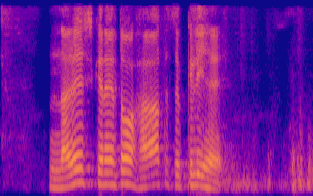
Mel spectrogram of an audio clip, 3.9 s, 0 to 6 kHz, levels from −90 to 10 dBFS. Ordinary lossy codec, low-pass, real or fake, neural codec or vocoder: AAC, 32 kbps; 5.4 kHz; fake; codec, 16 kHz in and 24 kHz out, 1 kbps, XY-Tokenizer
